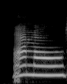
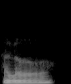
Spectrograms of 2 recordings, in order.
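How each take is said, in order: First: Much higher and louder, squeaky hello; thin high-pitched greeting; tinny thin voice. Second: Much lower, heavy bass hello; sultry low-pitched greeting; deep sexy voice. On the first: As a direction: chirp it up high like a cheap recording. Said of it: "suaranya kayak gitu". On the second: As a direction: drop the voice way down and make it sultry. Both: Shown as a demonstration.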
